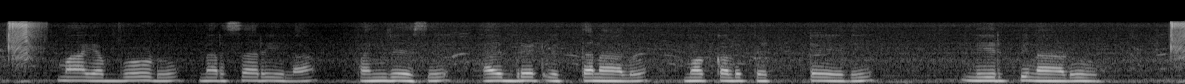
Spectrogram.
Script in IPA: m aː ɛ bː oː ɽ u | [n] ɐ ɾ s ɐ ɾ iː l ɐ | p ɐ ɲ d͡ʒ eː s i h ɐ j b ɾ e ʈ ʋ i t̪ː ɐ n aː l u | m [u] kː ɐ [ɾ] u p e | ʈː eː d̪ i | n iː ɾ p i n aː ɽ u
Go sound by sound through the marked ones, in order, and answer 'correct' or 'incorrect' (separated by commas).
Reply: correct, incorrect, incorrect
